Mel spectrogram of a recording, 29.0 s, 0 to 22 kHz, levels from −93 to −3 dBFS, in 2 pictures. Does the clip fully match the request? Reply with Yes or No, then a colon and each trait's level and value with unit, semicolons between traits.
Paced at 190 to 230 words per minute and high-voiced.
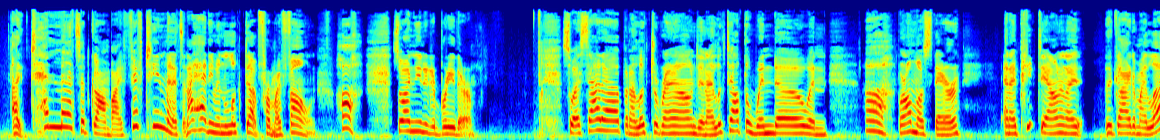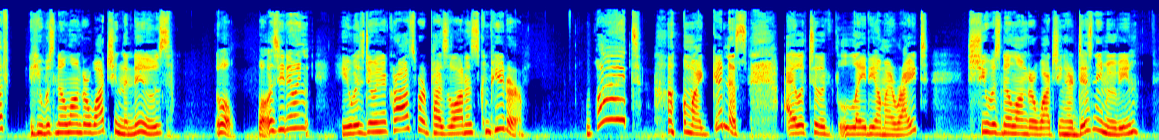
Yes: average, 195 wpm; high, 215 Hz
